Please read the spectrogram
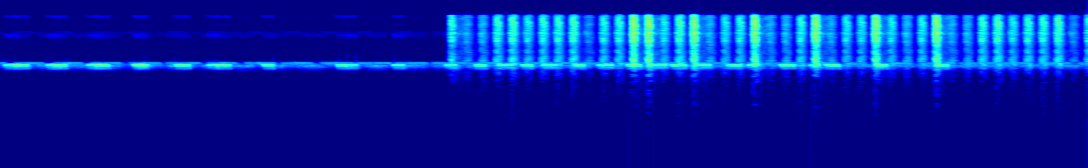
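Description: Crickets chirping: a steady, high pulsing trill, joined about four and a half seconds in by a louder, faster run of chirps.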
